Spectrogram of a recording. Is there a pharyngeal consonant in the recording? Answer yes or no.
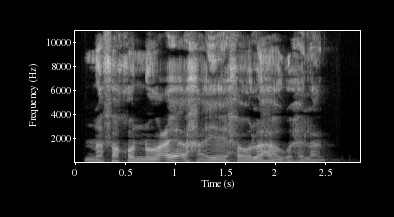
yes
